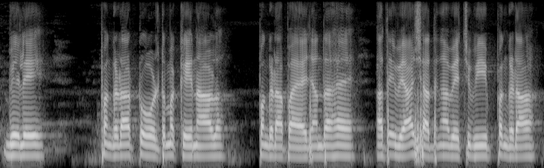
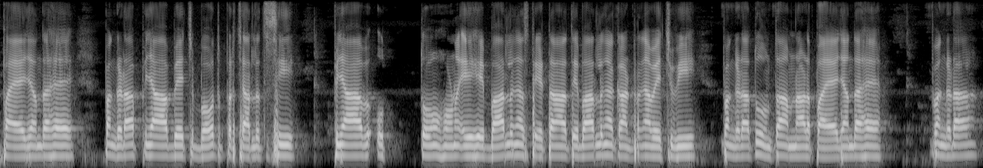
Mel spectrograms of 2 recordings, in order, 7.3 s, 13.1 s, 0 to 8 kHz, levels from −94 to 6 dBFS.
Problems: background sounds at intervals, background conversations at intervals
